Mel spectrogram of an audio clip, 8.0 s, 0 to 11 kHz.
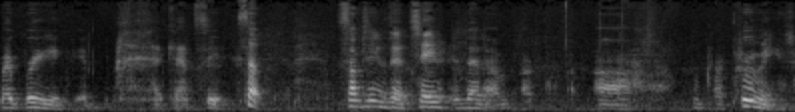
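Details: Older man, former dentist, with aphasia acquired after a stroke at age 76, attending an aphasia conversation group; aphasia.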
